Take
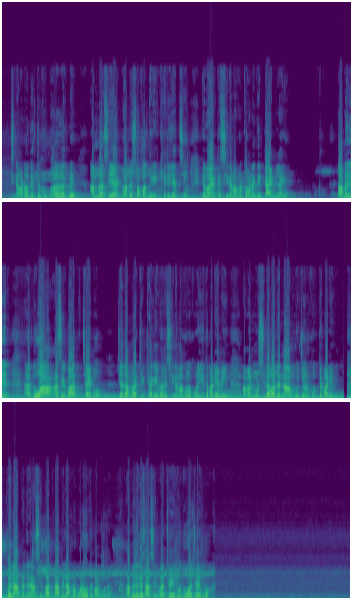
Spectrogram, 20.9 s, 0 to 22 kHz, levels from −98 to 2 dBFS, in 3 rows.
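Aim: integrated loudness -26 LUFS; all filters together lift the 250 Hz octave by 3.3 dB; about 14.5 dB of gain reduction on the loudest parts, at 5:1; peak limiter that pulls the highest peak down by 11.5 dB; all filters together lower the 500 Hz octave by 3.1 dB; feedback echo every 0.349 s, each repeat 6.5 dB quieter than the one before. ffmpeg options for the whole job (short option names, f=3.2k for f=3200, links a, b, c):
-af "equalizer=f=250:t=o:g=6.5,equalizer=f=500:t=o:g=-5.5,acompressor=threshold=-42dB:ratio=5,alimiter=level_in=14dB:limit=-24dB:level=0:latency=1,volume=-14dB,aecho=1:1:349|698|1047|1396|1745|2094:0.473|0.222|0.105|0.0491|0.0231|0.0109,volume=21dB"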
